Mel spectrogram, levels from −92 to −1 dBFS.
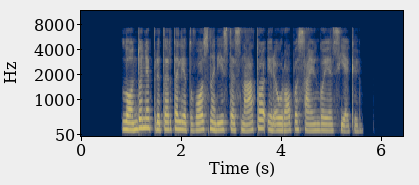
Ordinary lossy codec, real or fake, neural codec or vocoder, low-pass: AAC, 48 kbps; real; none; 7.2 kHz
